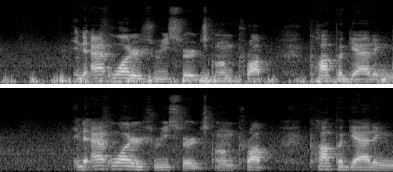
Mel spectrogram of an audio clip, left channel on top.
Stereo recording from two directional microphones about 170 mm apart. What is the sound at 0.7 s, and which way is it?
Speech, 40° left (ahead or behind).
